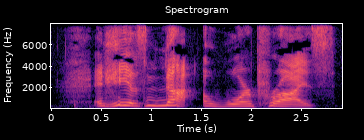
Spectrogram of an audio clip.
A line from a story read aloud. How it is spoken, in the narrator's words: Kotsky yelled back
